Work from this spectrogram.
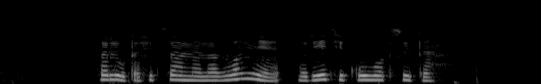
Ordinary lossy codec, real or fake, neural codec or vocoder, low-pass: AAC, 32 kbps; real; none; 5.4 kHz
